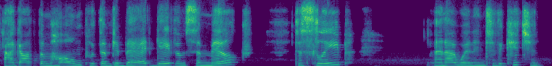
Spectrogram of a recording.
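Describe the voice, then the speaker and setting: A woman playing a devout, unsettled imprisoned mother in a radio drama, giving a halting, wistful confessional monologue. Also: mid-range voice, dull audio, natural voice. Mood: brooding. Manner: halting, wistful, folksy, brittle.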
